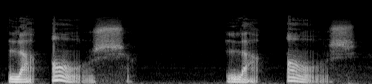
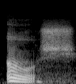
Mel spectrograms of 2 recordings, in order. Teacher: La hanche. Remember, H here is not pronounced, so you get the sound en, hanche at the beginning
